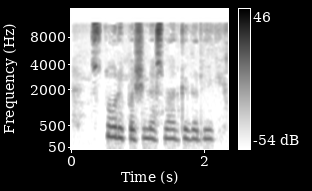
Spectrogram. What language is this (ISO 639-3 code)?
pus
